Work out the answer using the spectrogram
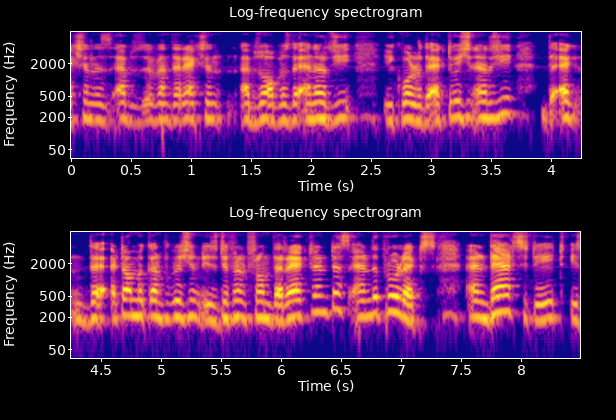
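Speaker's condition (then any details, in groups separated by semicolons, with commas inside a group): No condition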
